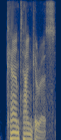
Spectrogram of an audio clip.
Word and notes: cantankerous: British English

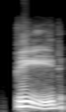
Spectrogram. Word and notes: bead: American English

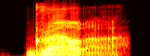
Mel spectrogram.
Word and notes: growler: British English

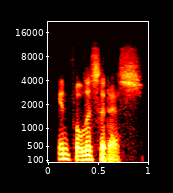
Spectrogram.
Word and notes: infelicitous: American English

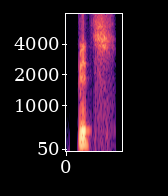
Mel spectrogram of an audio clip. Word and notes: bitts: American English

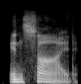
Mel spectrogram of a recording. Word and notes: inside: American English

